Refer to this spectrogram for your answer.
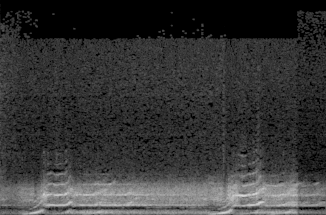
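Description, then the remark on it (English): Humpback whale calls sound loud: long, eerie tonal moans with rising upsweeps, two drawn-out phrases layered over deep, repeated swooping groans, with no one talking. “The calls of the humpback whale, as heard on many a New Age relaxation tape.”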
